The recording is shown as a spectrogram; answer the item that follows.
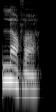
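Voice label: "lover", British English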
